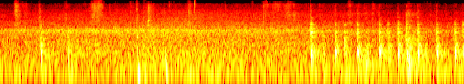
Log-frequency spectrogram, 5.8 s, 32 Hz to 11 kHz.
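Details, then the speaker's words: Worn suspension arm bushings/joints on a Mercedes C-Class 3.0 V6: quick loose metallic clunks, three to four a second, as the arm is rocked by hand under the car, revealing heavy rattle and play; suspected source of the knock, arms and drop links to be replaced. "as you can hear just from shaking them you can hear a lot of rattling and a lot of play in them so I reckon that's where my uh my noise is coming from"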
